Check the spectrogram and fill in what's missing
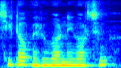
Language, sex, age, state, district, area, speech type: Nepali, male, 18-30, West Bengal, Darjeeling, rural, spontaneous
